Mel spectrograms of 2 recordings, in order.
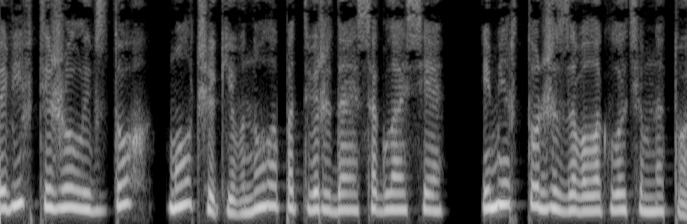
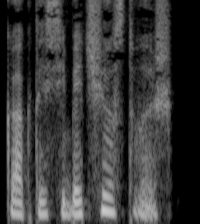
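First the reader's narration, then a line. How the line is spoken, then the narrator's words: Gentle inquiry, duke. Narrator (Russian): мягко поинтересовался герцог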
